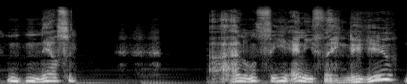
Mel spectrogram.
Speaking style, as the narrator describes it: Jimmy said nervously

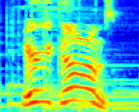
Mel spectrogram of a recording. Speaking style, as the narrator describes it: shouted the spying man

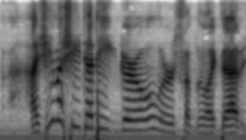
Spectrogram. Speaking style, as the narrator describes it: she said happily

